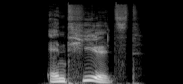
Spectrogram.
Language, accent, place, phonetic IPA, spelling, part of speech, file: German, Germany, Berlin, [ɛntˈhiːlt͡st], enthieltst, verb, De-enthieltst.ogg
- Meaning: second-person singular preterite of enthalten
